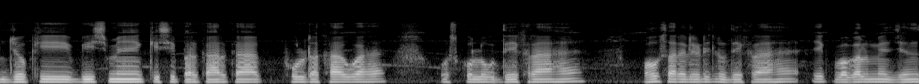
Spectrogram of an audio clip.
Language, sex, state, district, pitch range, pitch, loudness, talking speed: Hindi, male, Bihar, West Champaran, 115-120 Hz, 120 Hz, -20 LUFS, 175 wpm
